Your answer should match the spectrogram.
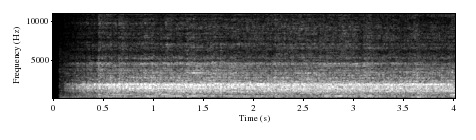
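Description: Studio audience applauding, a steady, dense clapping heard through a television's speaker and picked up off the screen, so it sounds thin and muffled.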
